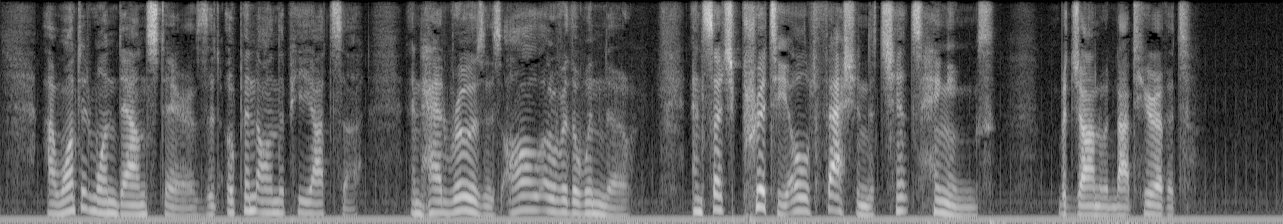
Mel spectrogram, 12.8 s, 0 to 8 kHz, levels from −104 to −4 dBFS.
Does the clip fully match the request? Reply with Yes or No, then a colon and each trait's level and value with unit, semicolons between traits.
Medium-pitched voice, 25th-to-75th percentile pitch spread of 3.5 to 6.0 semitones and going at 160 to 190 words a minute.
No: medium, 145 Hz; average, 5.2 semitones; average, 140 wpm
